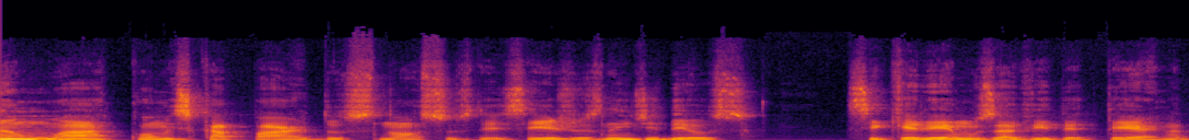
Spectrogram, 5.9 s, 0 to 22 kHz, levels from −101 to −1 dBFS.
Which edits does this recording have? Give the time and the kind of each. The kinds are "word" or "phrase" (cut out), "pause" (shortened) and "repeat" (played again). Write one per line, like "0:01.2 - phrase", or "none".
none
